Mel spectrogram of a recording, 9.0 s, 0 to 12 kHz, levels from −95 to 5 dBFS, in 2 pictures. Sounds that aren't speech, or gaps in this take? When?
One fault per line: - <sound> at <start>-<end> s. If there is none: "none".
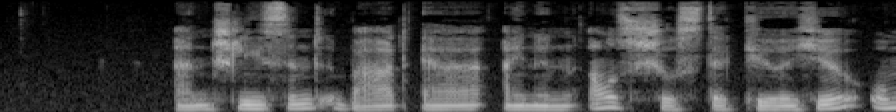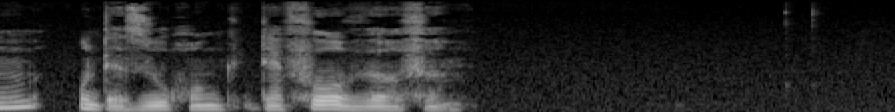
none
